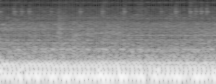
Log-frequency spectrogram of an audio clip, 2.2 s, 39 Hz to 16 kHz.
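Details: Turbo car just fitted with a blow-off valve and Accessport, after BOV adjustment with AFR about 14.5–14.85 and no check engine light: steady low rumble with even beat, no knocks or ticks, settling back to a smooth healthy idle.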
